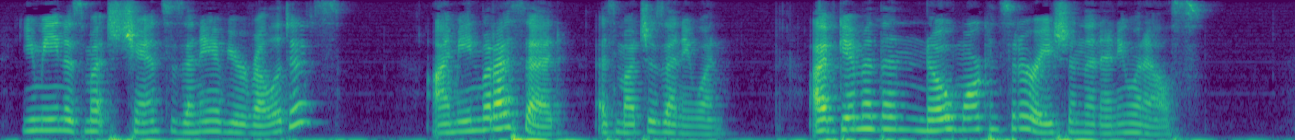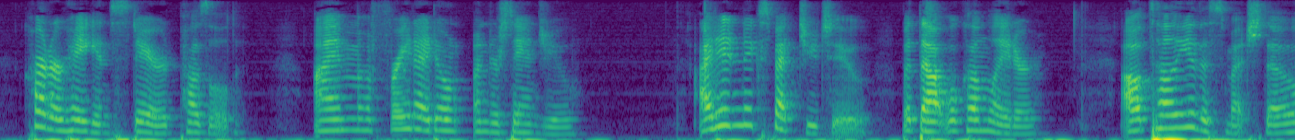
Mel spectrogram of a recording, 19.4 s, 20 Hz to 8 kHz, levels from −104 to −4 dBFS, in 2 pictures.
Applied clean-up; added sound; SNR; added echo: none; none; none; reverberation time 0.3 s.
